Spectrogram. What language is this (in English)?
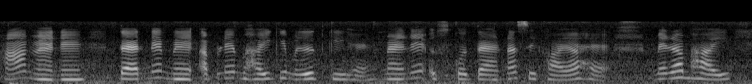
Urdu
